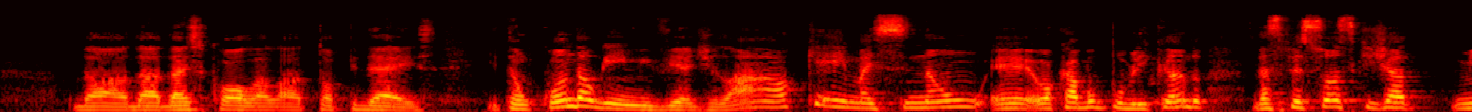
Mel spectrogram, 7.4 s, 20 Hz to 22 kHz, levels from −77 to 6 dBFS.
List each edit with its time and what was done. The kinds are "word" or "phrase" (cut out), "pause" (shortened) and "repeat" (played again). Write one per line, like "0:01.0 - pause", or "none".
none

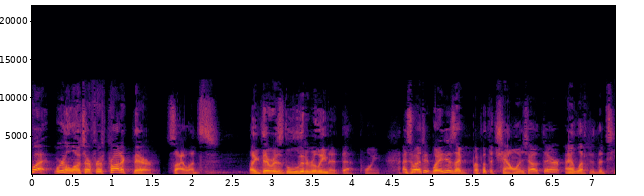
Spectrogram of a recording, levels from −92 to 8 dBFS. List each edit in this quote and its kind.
0:01.6 - pause
0:03.7 - phrase
0:04.9 - word

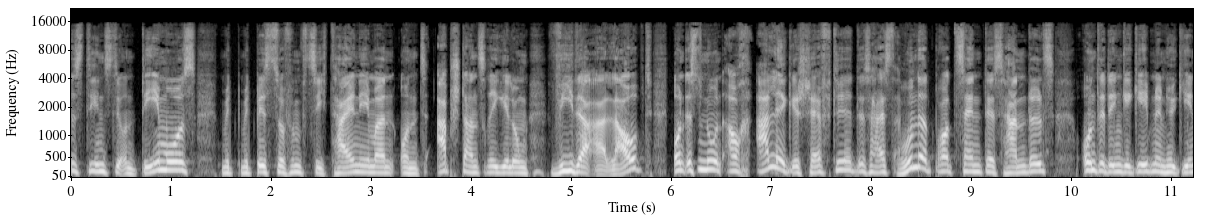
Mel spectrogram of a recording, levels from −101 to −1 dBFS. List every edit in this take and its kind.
0:01.6 - repeat
0:06.3 - word
0:08.3 - word

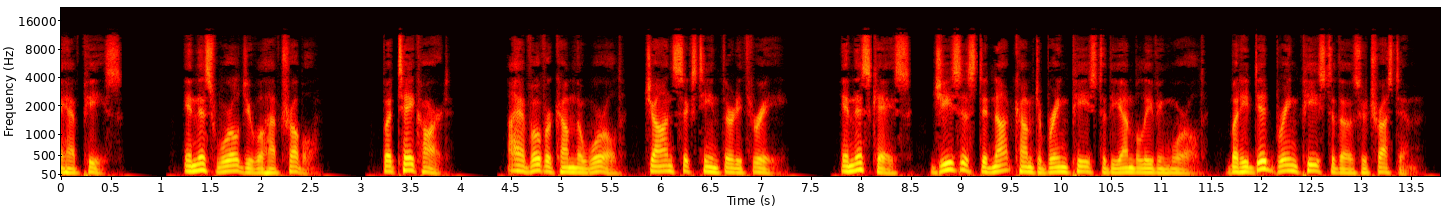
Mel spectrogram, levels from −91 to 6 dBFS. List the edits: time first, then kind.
none

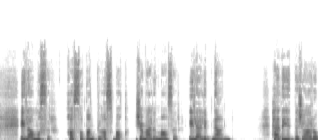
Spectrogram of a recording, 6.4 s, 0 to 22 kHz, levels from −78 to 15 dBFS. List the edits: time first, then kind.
0:01.9 - phrase
0:03.0 - word
0:03.7 - pause

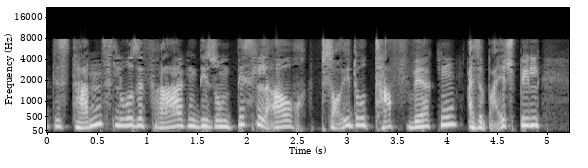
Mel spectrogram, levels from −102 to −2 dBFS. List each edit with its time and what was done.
0:02.6 - pause
0:04.2 - pause

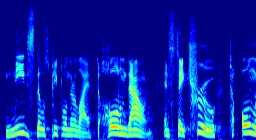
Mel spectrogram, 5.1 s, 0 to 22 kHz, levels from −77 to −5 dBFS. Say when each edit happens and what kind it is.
0:01.9 - pause

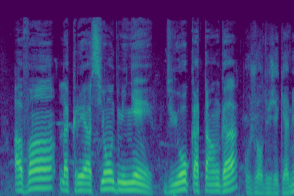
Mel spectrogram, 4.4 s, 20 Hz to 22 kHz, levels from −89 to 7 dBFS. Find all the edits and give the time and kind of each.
0:01.7 - word
0:02.4 - pause

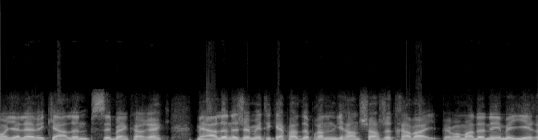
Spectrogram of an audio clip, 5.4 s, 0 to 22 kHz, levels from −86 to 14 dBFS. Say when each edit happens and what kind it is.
none

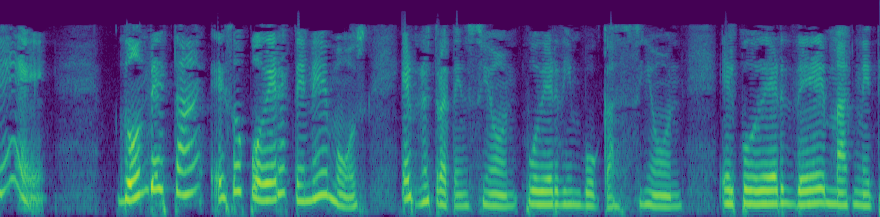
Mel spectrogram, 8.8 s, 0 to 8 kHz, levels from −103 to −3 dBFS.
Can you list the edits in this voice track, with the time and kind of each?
0:02.9 - word
0:04.2 - word
0:05.2 - word

